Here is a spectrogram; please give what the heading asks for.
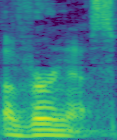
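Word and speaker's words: Avernus: and and the the the most sort of traditional pronunciation in English is a Vernis because it's not a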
